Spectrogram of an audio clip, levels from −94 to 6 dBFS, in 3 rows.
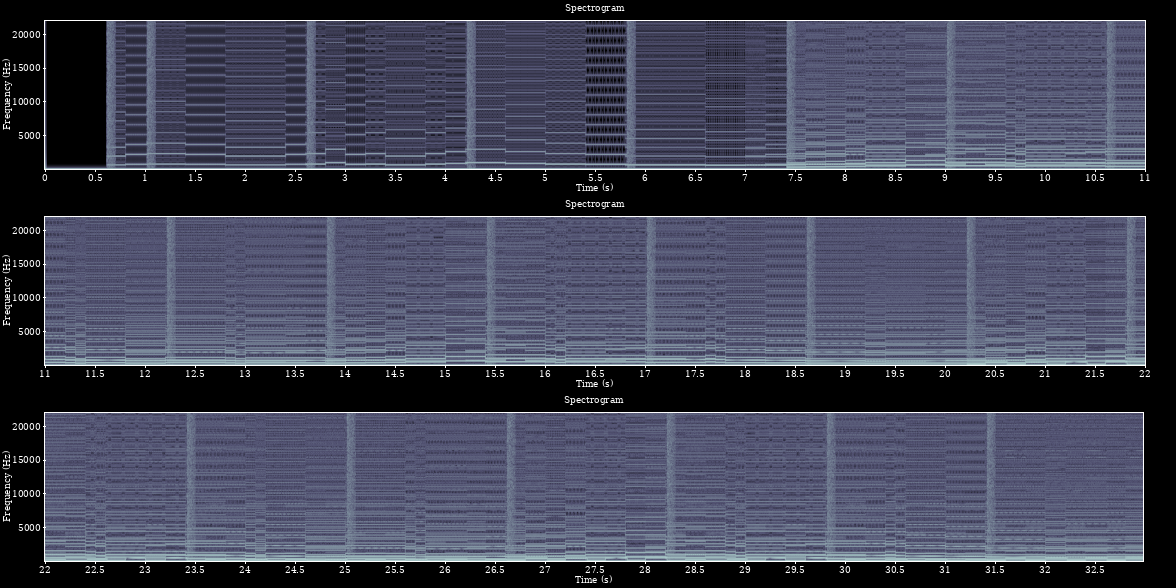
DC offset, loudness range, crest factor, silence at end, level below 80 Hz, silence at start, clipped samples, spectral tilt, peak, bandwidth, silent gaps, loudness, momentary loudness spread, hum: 20%; 8 LU; 10 dB; 0 s; -50 dBFS; 0 s; under 0.1%; -4.5 dB/octave; -6 dBFS; over 20 kHz; none; -20 LUFS; 8 LU; none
